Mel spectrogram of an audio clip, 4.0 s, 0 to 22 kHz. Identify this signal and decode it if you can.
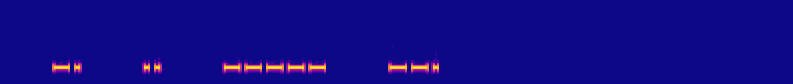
Morse code, heard as a keyed tone, about 44 wpm, spaced as for 21 wpm, 700 Hz. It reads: NI0G
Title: USA Call Signs - 4 Characters - 4x Character Spacing - 45wpm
